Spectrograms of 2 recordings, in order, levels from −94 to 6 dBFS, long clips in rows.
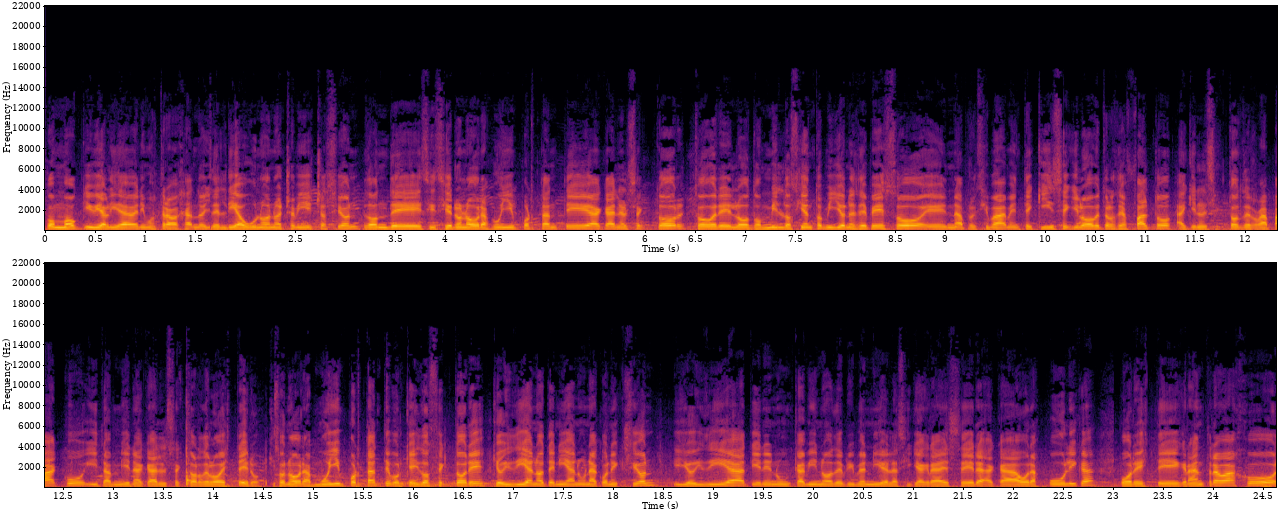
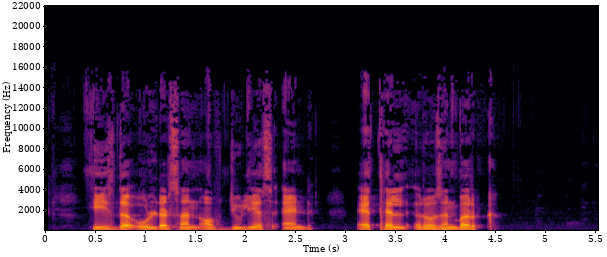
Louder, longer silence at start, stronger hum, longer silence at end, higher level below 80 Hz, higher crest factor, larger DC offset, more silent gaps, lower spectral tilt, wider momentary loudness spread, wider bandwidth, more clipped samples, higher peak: first, -15 LUFS vs -20 LUFS; second, 0 s vs 0.45 s; neither; second, 0 s vs 1.05 s; first, -42 dBFS vs -60 dBFS; second, 14 dB vs 20 dB; neither; neither; about the same, -6.5 dB/octave vs -5.5 dB/octave; about the same, 6 LU vs 8 LU; second, 12 kHz vs 16 kHz; neither; about the same, 0 dBFS vs -2 dBFS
